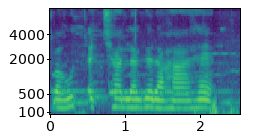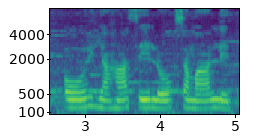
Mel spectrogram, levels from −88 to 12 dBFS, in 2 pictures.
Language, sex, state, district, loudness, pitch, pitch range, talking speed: Hindi, female, Haryana, Rohtak, -15 LUFS, 185 Hz, 175-190 Hz, 130 wpm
